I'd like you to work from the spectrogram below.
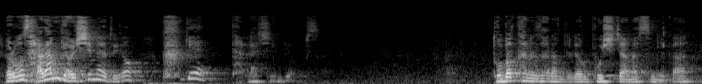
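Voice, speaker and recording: A man's voice: mid-range voice, sing-song, fairly quick, echoey room, a crowd in the background. A man preaching a sermon as pastor, asking rhetorical questions and acting out quotes. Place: worship service room.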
